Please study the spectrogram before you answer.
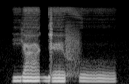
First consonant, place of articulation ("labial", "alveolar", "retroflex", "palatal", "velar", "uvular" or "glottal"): palatal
